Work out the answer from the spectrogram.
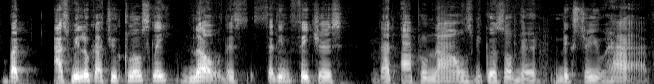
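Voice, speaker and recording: A man's voice: medium pitch, moderate pace, warm tone. A man hosting a talk show, making emphatic points and checking in with "okay?" and "you know". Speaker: host. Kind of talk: casual debate talk.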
